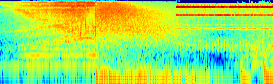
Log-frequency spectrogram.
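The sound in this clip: An alarm clock rings loudly and steadily, following a roaring, car-like whoosh with a tire-squeal edge. High sustained tones run through the second half of the sound.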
